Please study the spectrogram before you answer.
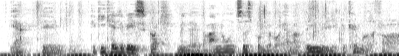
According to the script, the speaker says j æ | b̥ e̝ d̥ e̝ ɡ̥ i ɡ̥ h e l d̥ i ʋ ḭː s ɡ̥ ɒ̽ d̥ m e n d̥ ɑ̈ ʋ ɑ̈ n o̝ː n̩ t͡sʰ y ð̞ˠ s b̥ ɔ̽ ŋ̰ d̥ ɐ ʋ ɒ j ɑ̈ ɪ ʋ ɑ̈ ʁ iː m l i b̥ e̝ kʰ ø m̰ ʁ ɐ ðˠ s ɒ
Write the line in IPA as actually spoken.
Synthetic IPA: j æ | d̥ e̝ d̥ e̝ ɡ̥ i ɡ̥ h e l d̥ i ʋ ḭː s ɡ̥ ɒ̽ d̥ m e n d̥ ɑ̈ ʋ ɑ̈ n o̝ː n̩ t͡sʰ i ð̞ˠ s b̥ ɔ̽ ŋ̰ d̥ ɐ ʋ ɒ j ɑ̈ ɪ ʋ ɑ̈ ʁ iː m l i b̥ e̝ kʰ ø m̰ ʁ ɐ ðˠ f ɒ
